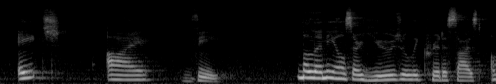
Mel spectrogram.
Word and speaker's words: HIV: HIV. This is an initialism. Say each letter separately. HIV.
